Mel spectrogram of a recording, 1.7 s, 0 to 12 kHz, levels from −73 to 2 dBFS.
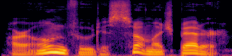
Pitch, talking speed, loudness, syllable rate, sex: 110 Hz, 240 wpm, -17 LUFS, 4.9 syllables/s, male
